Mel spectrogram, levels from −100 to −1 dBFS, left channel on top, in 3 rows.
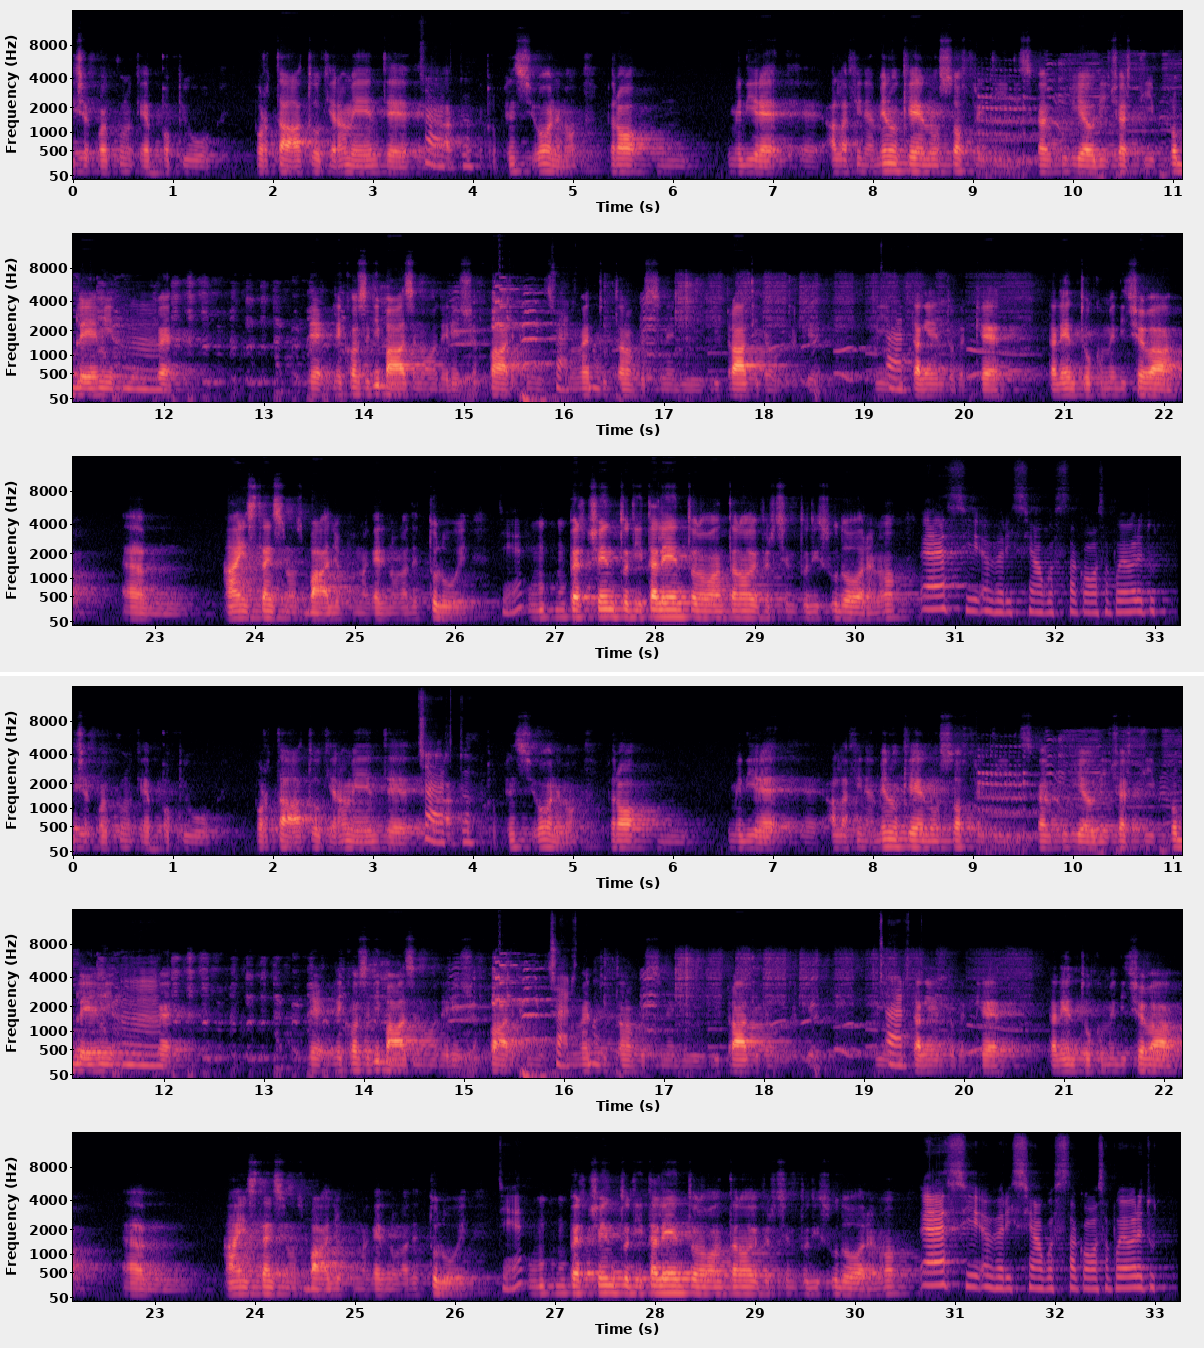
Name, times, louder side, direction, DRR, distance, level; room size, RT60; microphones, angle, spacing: voice 1, 0.0-1.4 1.8-3.8 4.3-5.0 5.4-6.1 6.6-12.1 13.4-16.3 16.5-18.2 18.4-18.6 19.1-19.8 20.1-20.4 20.9-22.1 22.7-23.3 23.7-26.1 26.7-30.4, left 2 dB, 90° left, 7 dB, 1.6 m, -35 dB
voice 2, 3.5-4.0 11.6-12.0 15.9-16.4 19.2-19.5 24.5-24.6 26.5-26.7 30.7-33.1, right 5 dB, 55° right, 13 dB, 0.8 m, -41 dB
sound 1, 9.0-14.3 14.8-20.7, equal, 10° left, 3.3 m, -50 dB
24.5 x 19.5 x 9.1 m, 1.0 s
head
